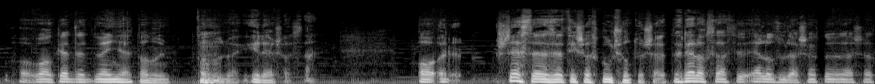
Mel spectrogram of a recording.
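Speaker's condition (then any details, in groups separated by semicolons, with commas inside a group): Parkinson's disease; becomes emotional more easily as a symptom; harder for listeners to understand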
